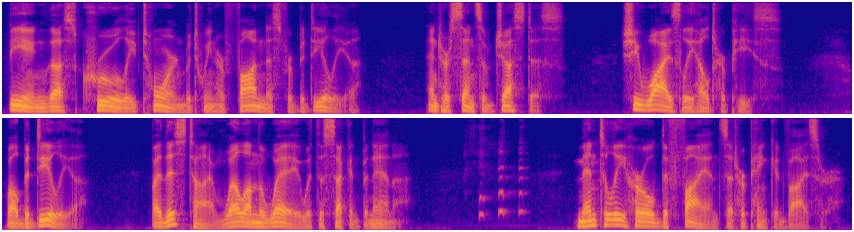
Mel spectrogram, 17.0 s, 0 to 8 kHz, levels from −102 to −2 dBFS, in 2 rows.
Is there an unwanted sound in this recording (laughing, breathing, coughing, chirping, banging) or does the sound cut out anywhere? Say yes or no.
yes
